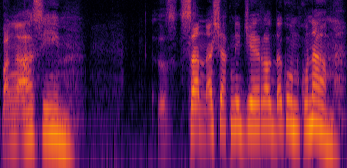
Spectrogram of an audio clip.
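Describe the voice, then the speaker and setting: A man's voice: high voice, a little slow. An actor playing a concerned young man, a dutiful son, questioning and earnest in a radio drama. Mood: insistent, baffled.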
